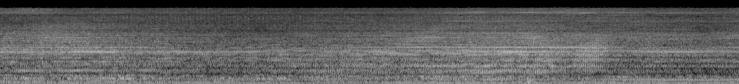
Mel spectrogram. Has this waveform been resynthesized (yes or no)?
yes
